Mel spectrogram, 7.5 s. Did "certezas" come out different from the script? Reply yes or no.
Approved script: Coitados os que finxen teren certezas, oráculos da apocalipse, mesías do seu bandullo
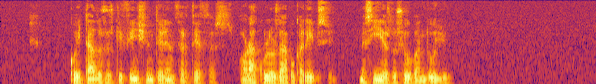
no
